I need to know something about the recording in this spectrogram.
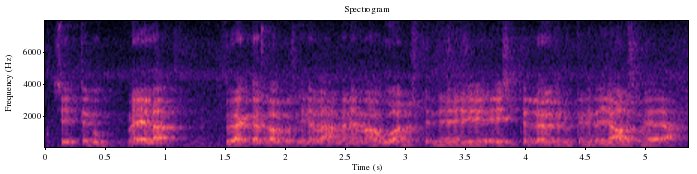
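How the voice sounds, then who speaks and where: A basketball player answering postgame questions, hesitant and repeating words. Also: male voice, lowish voice, little pitch movement, pushed and bright, a little hiss or hum. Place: echoey press room. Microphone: distant room mic. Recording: echoey room audio from far off.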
